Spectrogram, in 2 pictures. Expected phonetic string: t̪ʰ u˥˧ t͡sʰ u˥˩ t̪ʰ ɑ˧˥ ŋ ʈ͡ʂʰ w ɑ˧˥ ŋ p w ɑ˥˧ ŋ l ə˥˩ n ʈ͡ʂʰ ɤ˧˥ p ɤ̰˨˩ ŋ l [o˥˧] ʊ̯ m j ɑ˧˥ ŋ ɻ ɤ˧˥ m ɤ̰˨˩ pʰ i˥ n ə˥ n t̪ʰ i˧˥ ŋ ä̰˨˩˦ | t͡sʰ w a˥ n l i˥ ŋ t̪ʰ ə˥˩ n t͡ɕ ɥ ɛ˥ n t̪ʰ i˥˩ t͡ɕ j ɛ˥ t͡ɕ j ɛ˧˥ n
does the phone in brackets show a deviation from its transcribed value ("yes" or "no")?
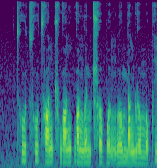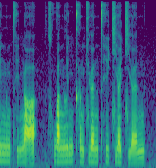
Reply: yes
